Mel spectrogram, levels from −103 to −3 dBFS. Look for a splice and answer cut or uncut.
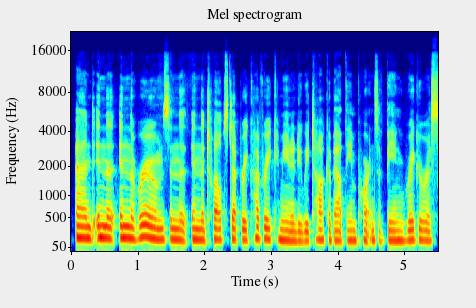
uncut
